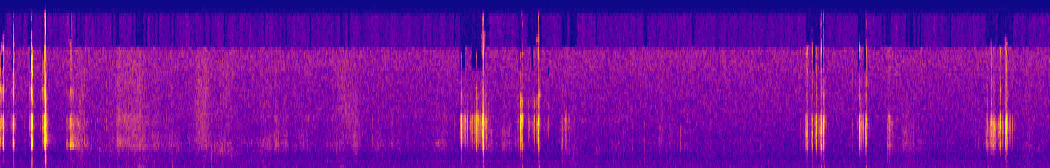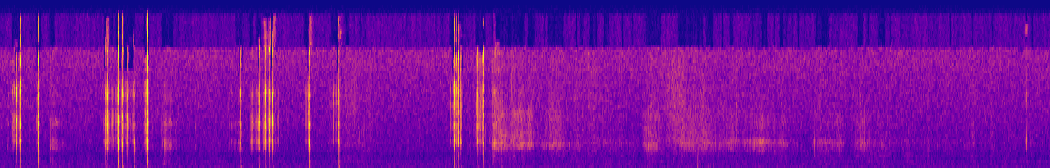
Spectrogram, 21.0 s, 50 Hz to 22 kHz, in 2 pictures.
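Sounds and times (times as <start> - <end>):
faint steady hum: 0.0 - 21.0
scissors snipping: 9.8 - 12.1, 12.9 - 14.0.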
